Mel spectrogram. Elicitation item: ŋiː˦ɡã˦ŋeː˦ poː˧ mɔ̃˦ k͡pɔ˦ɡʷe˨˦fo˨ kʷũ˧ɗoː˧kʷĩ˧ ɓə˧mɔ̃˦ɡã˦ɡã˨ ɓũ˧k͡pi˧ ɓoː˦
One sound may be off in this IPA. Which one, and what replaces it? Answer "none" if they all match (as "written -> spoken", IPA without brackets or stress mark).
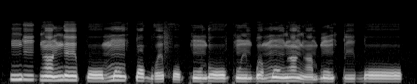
none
